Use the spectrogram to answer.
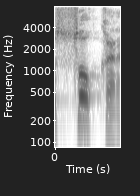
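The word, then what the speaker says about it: Tso Kar: ये इतना ध्यान रखना है कि जो सोकर है। अच्छा इसके अंदर टी साइलेंट रहता है। है ना? तसो आपको ध्यान रहे कि रहे कि ऐसा लिखा हुआ है जहां पे त आधा लिखा हुआ है मतलब वहां पे टी साइलेंट है तो यह सोकर झील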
